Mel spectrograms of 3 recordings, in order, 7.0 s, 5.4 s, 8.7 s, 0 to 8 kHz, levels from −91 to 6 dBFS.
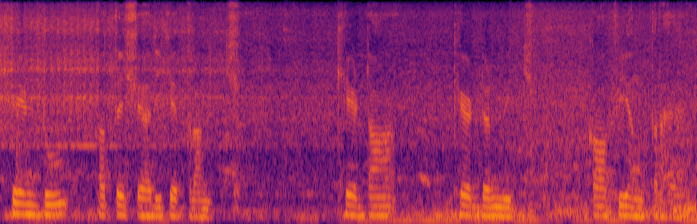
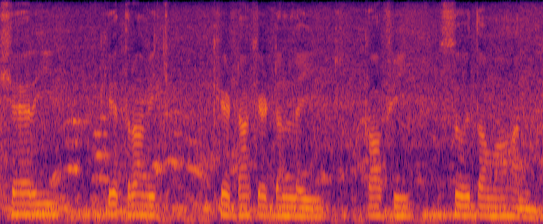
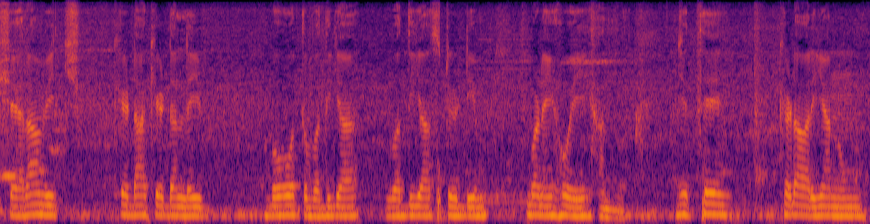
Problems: constant background noise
